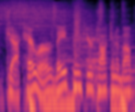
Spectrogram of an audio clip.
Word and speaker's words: Herer: So I knew how he pronounced his own last name. Jack Herer is here with the book. But I've noticed that most people mispronounce it as Jack Herer.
